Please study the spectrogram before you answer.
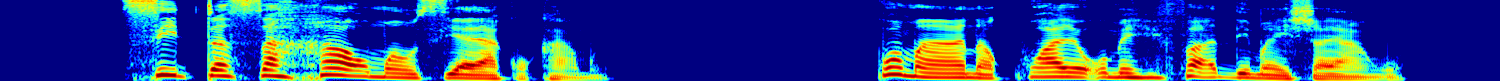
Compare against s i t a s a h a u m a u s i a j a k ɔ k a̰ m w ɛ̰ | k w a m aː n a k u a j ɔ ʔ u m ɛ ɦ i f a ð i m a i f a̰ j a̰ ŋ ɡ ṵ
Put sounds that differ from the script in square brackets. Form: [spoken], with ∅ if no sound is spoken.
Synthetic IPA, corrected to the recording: s i t a s a h a u m a u s i a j a k ɔ k a̰ m w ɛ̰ | k w a m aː n a k [w] a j ɔ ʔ u m ɛ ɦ i f a ð i m a i [ʃ] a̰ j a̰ ŋ ɡ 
